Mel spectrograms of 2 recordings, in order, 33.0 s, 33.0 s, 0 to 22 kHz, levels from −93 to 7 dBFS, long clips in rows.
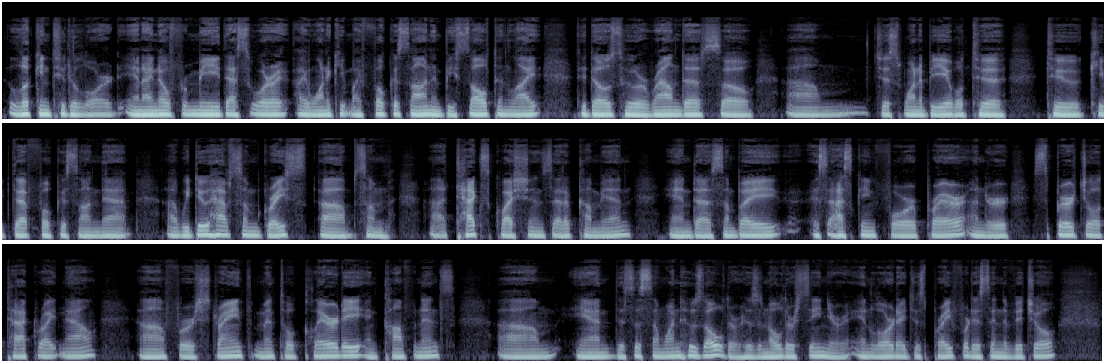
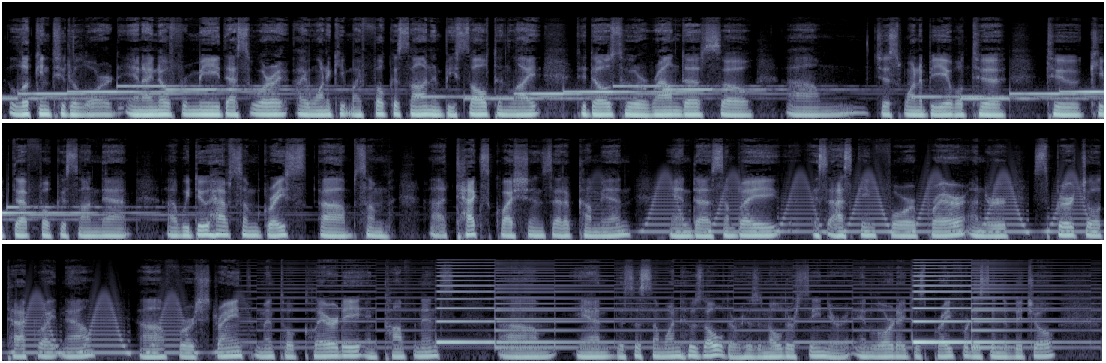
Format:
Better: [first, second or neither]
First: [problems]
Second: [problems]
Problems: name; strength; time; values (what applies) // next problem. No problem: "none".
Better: first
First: none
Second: alarms or sirens; loud; throughout; 3 dB below the speech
